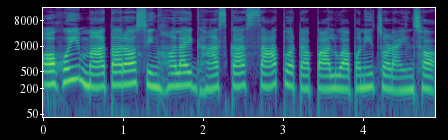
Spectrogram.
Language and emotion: Nepali, neutral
